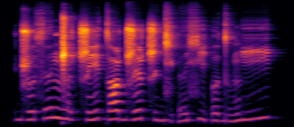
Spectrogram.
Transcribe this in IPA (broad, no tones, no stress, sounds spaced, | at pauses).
ɖ͡ʐ o s ə̤ ŋ͡ǁ ə̤ ʈ͡ʂ e d ɒ ɖ͡ʐ ɘ ʈ͡ʂ i̤ d͡ʑ ə̤ ʔ ə̤ ɕ i ʔ o d o̤ ŋ i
